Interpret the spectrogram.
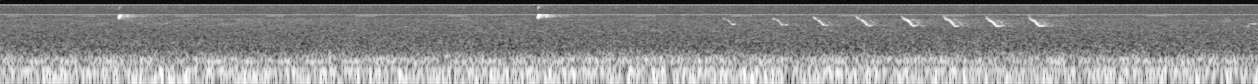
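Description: A small bird chirping: two single high chirps, then a quick run of about seven short falling notes about four seconds in, over a steady low outdoor rumble.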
